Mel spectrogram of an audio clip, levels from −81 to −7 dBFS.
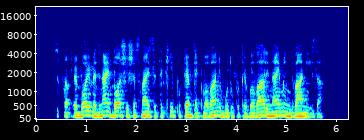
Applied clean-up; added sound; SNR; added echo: neural mask model Resemble Enhance denoiser.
